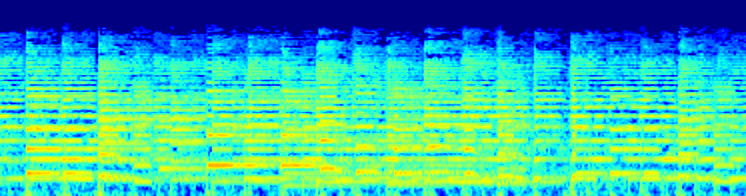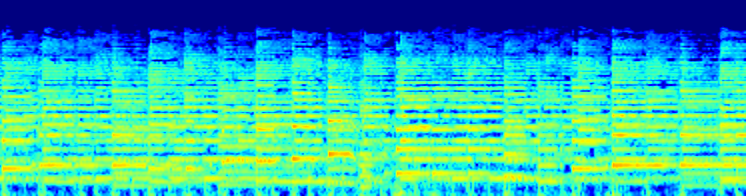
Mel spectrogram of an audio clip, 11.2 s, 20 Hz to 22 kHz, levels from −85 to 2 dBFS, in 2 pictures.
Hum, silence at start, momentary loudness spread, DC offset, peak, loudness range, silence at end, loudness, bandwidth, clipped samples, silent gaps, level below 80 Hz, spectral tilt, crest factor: none; 0 s; 3 LU; under 0.1%; -6 dBFS; 2 LU; 0 s; -23 LUFS; 13 kHz; under 0.1%; none; -48 dBFS; -1.5 dB/octave; 18 dB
